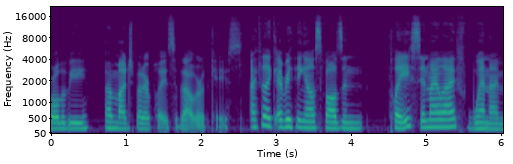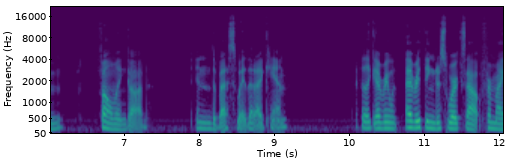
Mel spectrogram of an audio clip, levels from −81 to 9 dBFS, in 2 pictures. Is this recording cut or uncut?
uncut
